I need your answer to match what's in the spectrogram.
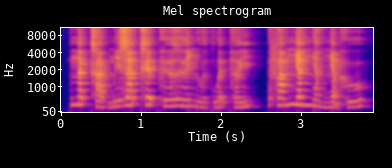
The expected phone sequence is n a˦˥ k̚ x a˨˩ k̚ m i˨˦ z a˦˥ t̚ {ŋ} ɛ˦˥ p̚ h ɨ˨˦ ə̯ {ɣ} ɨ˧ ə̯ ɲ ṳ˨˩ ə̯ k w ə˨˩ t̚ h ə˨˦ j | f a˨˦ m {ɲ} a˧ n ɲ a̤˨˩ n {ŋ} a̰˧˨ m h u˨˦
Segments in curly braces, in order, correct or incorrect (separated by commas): incorrect, correct, correct, incorrect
